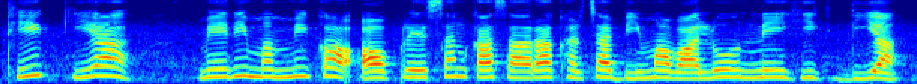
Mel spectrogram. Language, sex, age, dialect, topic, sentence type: Hindi, female, 18-24, Marwari Dhudhari, banking, statement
